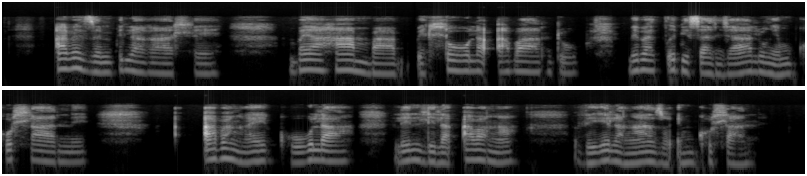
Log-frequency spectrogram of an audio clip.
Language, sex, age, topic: North Ndebele, male, 50+, health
